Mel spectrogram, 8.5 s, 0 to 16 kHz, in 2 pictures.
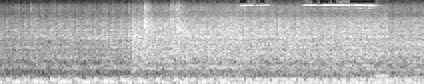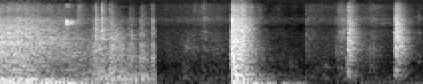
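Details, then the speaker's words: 2004 Chevy Silverado 2500HD LB7 Duramax diesel with muffler delete; loud raw blatting drone too harsh, then shutdown; exhaust leak, poorly made tubing fell apart at the welds, to be re-welded. "As you could hear, it sounds a little loud. And something's missing."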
